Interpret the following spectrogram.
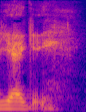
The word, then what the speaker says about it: Yagi: Yagi, so it has still a wide pattern.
